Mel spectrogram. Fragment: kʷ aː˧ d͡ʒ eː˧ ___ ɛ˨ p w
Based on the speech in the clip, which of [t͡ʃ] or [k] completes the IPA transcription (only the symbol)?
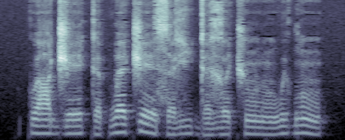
k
